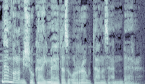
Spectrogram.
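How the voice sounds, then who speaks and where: A man voicing a small, gentle boy prince from a tiny planet, speaking high and full of wonder. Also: big pitch swings, slightly rough, dry recording, faint music behind.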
